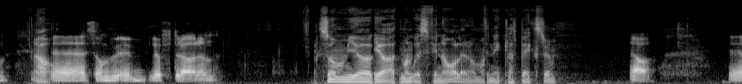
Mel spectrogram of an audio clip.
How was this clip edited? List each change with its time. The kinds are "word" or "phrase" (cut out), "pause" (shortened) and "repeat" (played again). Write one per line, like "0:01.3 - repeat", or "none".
0:01.4 - word
0:03.7 - word
0:04.1 - word
0:04.8 - word

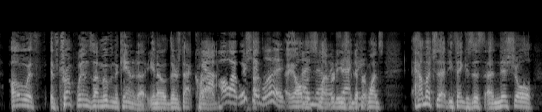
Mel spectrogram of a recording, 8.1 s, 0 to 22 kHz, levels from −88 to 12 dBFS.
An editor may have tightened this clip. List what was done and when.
none

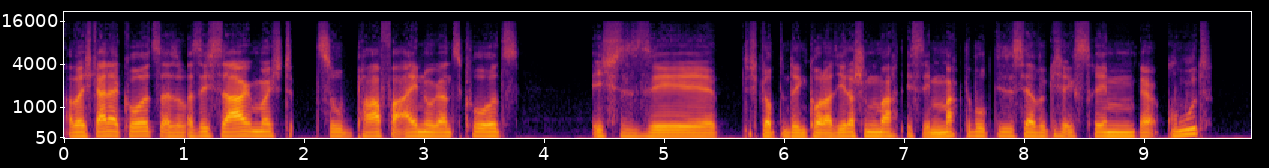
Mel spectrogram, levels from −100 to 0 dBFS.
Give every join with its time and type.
0:01.0 - word
0:01.9 - word
0:05.9 - word

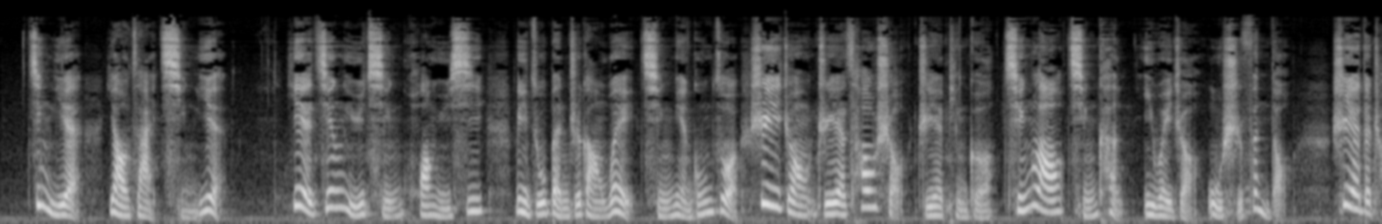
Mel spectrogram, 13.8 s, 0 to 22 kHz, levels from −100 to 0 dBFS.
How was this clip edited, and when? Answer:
0:10.0 - pause
0:10.6 - phrase

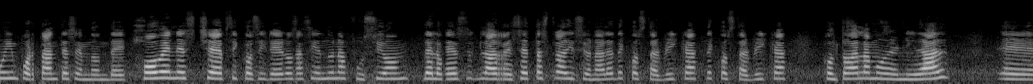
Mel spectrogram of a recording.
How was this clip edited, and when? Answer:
0:01.3 - pause
0:02.9 - word
0:04.1 - pause
0:04.5 - word
0:07.1 - repeat

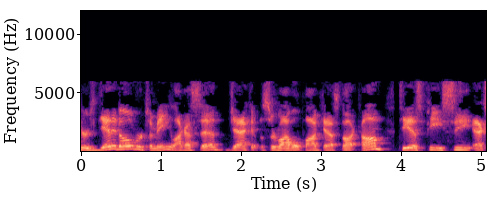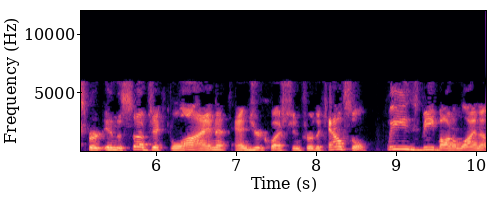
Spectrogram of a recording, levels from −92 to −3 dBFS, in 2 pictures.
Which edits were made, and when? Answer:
0:03.9 - pause
0:06.9 - pause

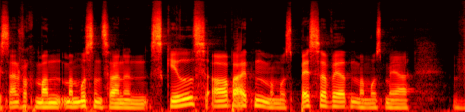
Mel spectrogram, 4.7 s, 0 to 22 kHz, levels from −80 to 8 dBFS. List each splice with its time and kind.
none

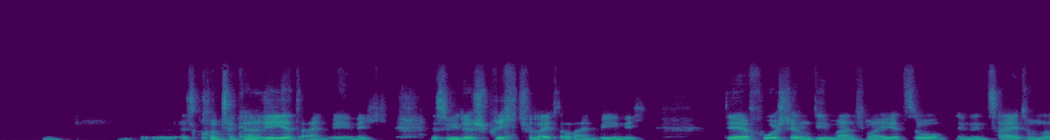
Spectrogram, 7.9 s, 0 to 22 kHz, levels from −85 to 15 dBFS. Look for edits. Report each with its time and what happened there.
none

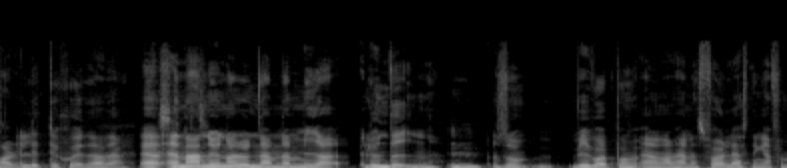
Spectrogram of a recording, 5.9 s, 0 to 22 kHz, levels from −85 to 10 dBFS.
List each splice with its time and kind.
0:01.0 - pause
0:02.6 - pause

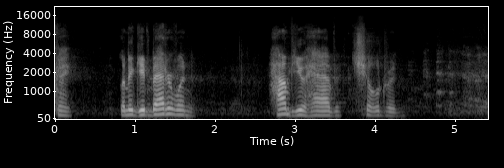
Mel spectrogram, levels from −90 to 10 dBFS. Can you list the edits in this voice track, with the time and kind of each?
0:01.1 - word
0:02.9 - word

